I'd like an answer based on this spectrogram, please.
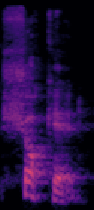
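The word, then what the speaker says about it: שֹׁקֵד: Hebrew, we realize that the Hebrew word for an almond tree, is shaked, and the Hebrew for watch over is shoked. In both cases, spelled shin kuf dalet, but with different pronunciations.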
